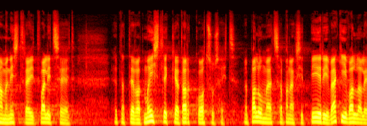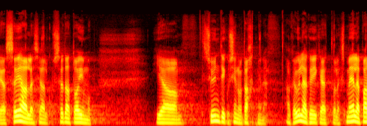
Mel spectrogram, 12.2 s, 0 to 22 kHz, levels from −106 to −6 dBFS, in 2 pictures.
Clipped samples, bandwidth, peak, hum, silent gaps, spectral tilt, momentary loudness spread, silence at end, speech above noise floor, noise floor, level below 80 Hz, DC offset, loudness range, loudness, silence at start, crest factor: under 0.1%; 13 kHz; -6 dBFS; none; none; -6 dB/octave; 17 LU; 0 s; 33 dB; -59 dBFS; -66 dBFS; under 0.1%; 4 LU; -26 LUFS; 0 s; 20 dB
